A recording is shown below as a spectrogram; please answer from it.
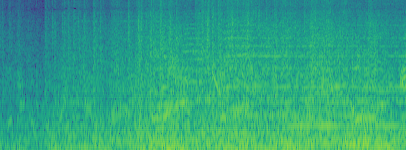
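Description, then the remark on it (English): Loud, dense gunfire as troopers Rico and Diz spray a bug with shots, a rapid, continuous barrage, its overlapping shots blurring into a harsh roar for several seconds, with a few thin whining tones threading through the noise. “Rico and Diz spray the bug with shots and it writhes and dies.”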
